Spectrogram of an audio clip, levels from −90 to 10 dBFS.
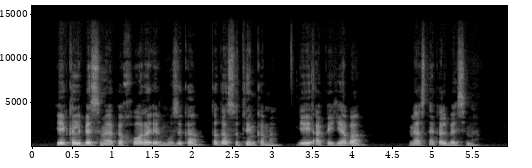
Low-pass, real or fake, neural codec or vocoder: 14.4 kHz; fake; vocoder, 44.1 kHz, 128 mel bands every 256 samples, BigVGAN v2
